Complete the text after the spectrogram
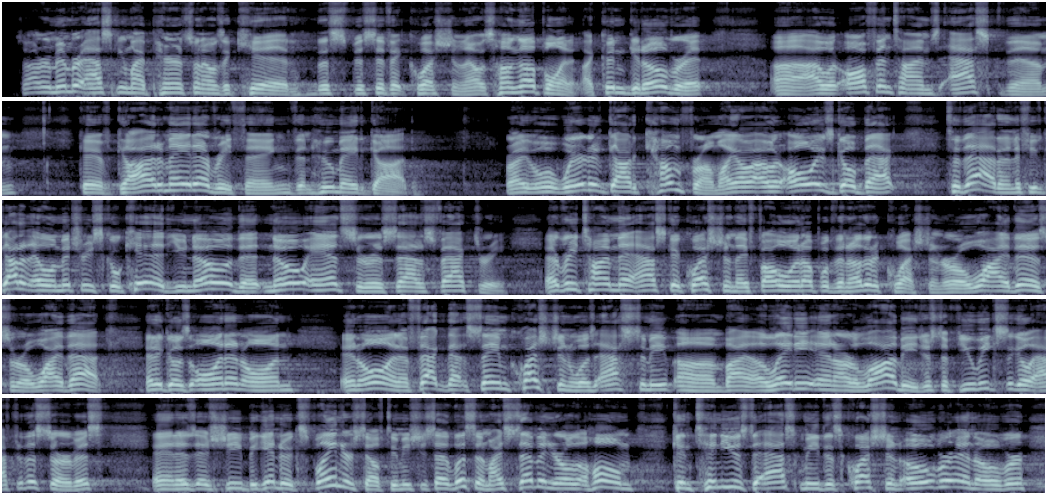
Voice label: Sermon English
